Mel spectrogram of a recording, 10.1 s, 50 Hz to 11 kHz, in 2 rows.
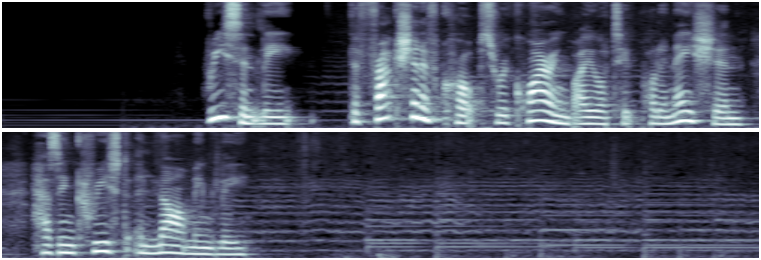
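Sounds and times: bee buzzing in flight: 0:01.6 - 0:04.4, 0:05.9 - 0:10.0.

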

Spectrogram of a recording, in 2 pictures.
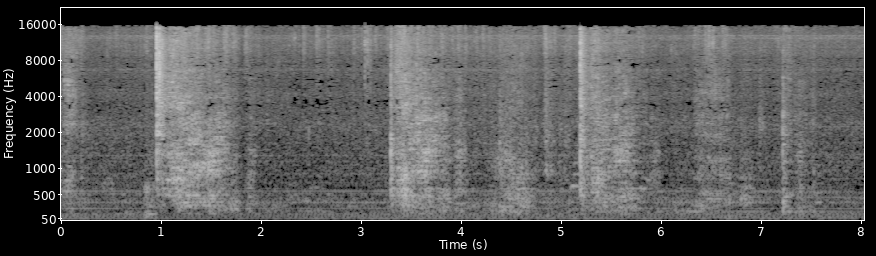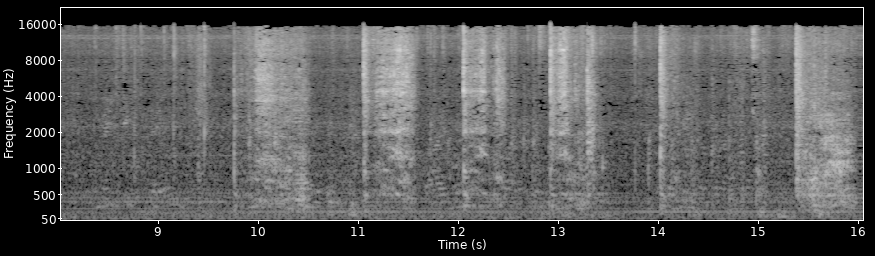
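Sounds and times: metal ladle scraping a wok: 0:00.9 - 0:02.0, 0:03.3 - 0:07.5, 0:09.4 - 0:14.4, 0:15.4 - 0:16.0.

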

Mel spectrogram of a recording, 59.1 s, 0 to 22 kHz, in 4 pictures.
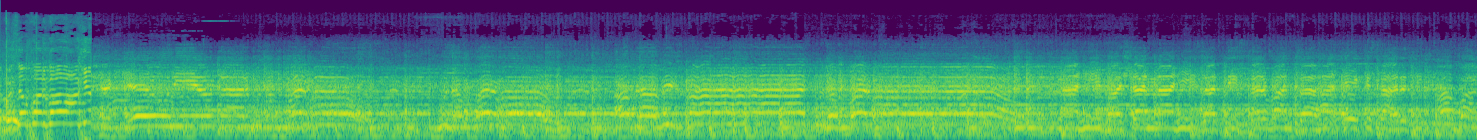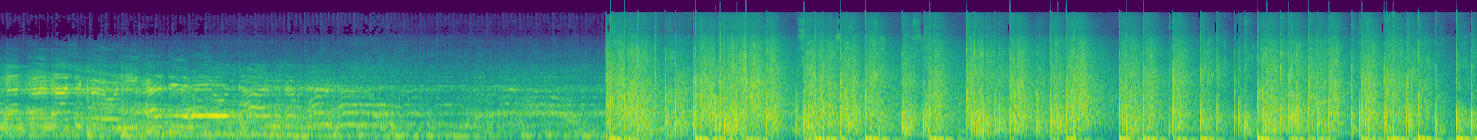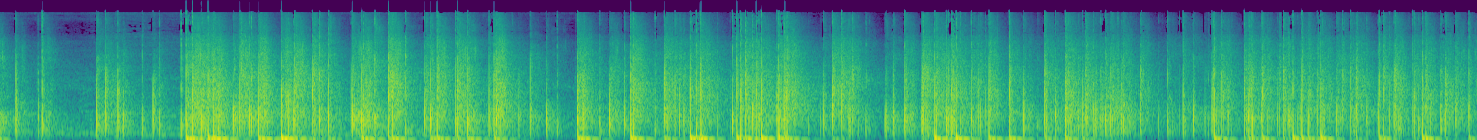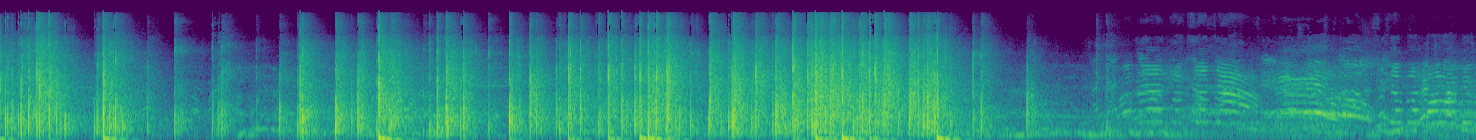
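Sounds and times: firecrackers banging: 0:00.0 - 0:54.8.

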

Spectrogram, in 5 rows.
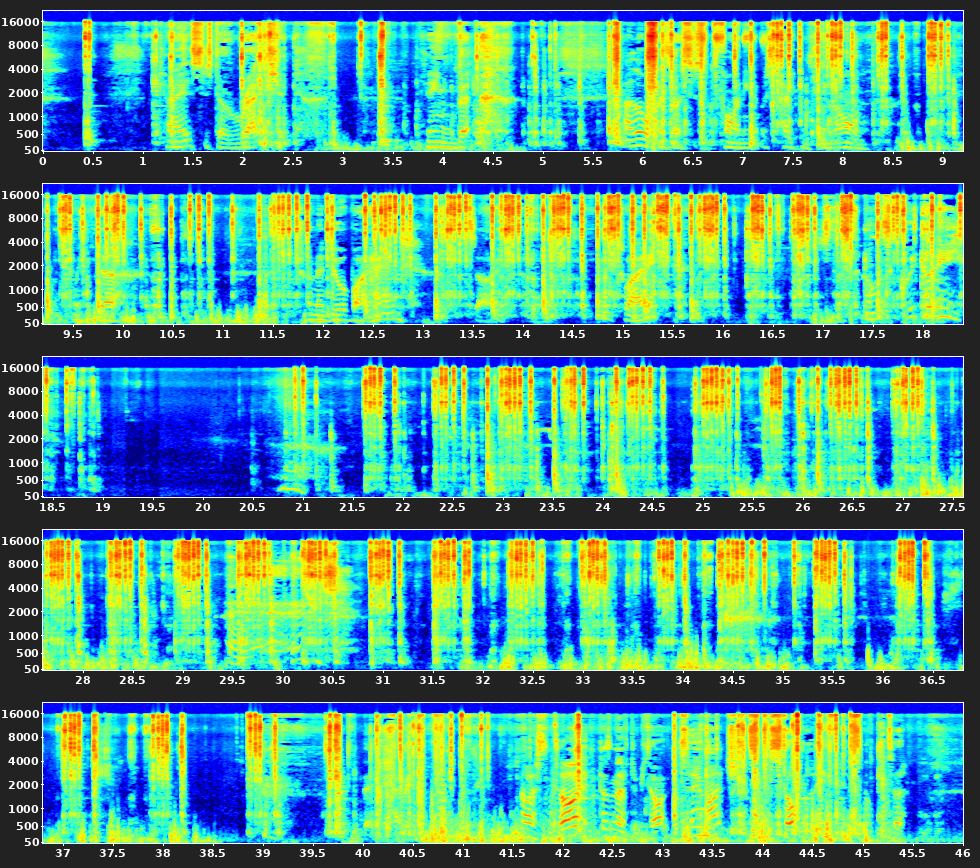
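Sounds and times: ratchet spanner clicking: 0:00.4 - 0:19.0, 0:20.9 - 0:45.7.

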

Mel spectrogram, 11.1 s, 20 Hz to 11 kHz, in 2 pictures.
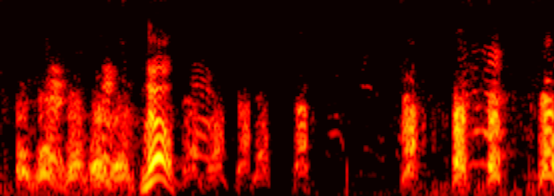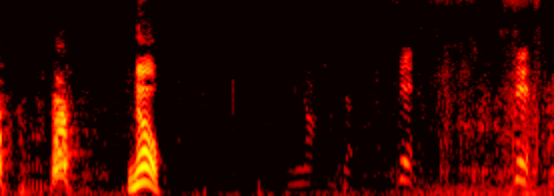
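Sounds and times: dogs barking: 0:00.0 - 0:03.2, 0:04.0 - 0:06.4.

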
